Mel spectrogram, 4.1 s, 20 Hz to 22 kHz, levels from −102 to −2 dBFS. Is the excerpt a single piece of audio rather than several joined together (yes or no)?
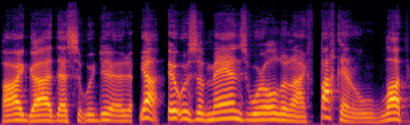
no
